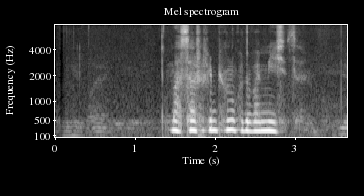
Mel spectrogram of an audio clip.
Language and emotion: Russian, neutral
